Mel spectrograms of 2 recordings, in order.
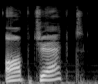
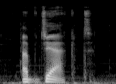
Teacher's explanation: if I stress the first syllable, it's object, and if I stress the second syllable, it is object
